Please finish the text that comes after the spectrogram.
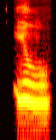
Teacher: Okey, selain daripada tu kita tidak boleh muncung. Okey, di sini kita muncung sebab ya tu berbaris dhammah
